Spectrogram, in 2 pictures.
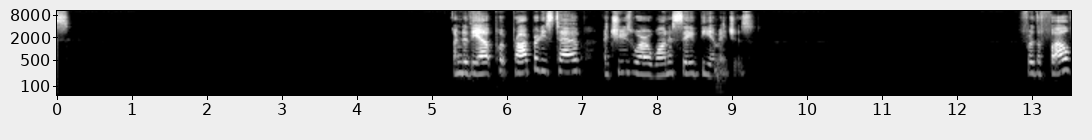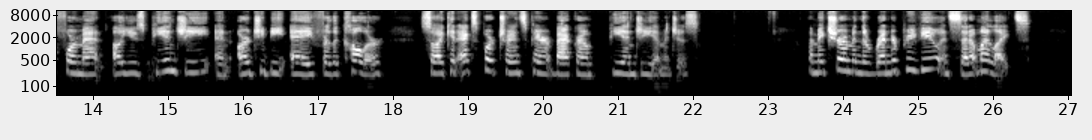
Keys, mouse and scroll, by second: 7.8-8.3 scroll down 1, 12.2 click, 22.8 n, 23.7 click.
